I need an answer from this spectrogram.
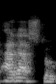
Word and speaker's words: Adastral: How do you pronounce that? Adastral Consulting Limited.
